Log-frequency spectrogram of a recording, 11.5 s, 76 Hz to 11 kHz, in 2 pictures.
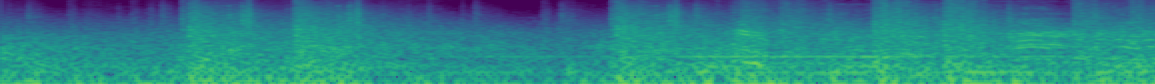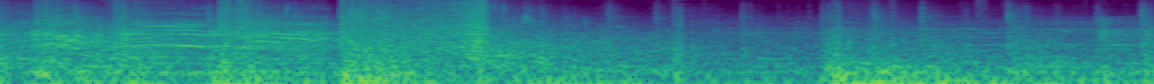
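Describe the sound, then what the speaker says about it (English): Gunfire rattling across a parking lot in the Max Payne 3 shooter game, loud bursts of rapid shots and booming impacts layered over one another, with short lulls between volleys. "Another parking lot rattling with gunfire."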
